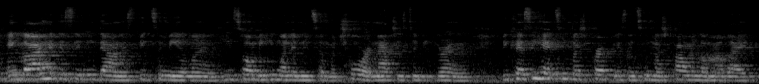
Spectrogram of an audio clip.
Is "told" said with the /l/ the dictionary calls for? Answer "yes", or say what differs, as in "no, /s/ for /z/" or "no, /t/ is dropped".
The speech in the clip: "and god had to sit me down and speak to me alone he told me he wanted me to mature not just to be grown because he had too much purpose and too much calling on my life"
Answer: yes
